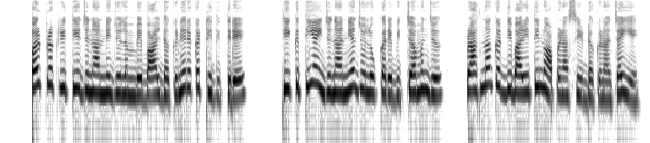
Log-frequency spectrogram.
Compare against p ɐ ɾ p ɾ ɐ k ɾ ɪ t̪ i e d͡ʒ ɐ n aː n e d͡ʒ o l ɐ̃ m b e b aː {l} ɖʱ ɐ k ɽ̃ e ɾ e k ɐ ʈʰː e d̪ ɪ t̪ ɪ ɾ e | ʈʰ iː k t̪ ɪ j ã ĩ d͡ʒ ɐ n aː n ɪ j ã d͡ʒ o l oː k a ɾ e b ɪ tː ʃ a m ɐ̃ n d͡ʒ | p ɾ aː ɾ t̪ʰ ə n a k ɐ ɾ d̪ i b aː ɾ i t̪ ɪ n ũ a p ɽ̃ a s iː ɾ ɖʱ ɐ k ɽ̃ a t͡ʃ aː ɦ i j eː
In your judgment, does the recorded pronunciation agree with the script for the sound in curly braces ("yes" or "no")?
yes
